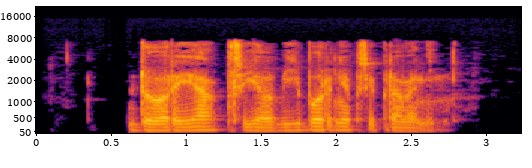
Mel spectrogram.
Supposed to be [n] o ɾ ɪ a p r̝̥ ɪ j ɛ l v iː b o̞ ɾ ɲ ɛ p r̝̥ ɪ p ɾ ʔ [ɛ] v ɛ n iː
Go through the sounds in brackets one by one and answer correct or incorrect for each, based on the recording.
incorrect: d, incorrect: a

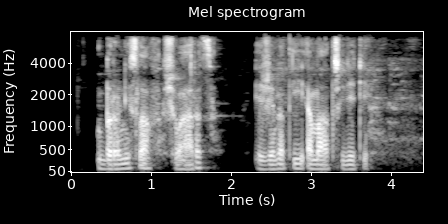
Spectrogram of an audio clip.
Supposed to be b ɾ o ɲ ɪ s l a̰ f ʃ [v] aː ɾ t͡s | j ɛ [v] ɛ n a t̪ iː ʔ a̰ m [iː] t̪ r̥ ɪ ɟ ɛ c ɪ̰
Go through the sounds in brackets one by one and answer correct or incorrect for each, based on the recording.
correct, incorrect: ʒ, incorrect: aː

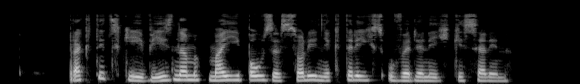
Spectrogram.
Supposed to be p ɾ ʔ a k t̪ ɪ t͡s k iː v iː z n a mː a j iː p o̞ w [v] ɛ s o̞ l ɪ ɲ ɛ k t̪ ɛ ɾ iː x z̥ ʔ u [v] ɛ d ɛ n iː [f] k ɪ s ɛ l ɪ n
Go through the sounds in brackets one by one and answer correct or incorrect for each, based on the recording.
incorrect: z, correct, incorrect: x

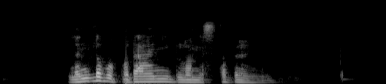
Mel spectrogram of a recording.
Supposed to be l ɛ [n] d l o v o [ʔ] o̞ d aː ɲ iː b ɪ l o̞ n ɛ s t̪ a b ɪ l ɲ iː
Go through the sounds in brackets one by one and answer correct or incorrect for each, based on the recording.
correct, incorrect: p

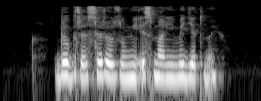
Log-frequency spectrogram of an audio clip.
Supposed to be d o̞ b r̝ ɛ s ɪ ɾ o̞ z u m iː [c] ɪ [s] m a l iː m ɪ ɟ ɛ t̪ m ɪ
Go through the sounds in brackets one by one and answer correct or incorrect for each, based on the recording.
incorrect: ʔ, correct

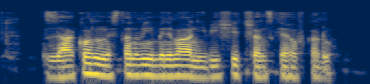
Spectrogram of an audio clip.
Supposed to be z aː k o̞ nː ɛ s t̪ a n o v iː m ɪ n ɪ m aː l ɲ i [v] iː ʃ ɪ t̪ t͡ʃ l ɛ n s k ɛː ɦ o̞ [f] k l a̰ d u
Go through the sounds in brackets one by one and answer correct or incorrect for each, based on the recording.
correct, correct

